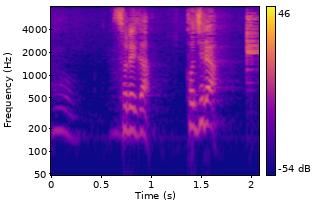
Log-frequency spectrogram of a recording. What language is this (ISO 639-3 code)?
jpn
